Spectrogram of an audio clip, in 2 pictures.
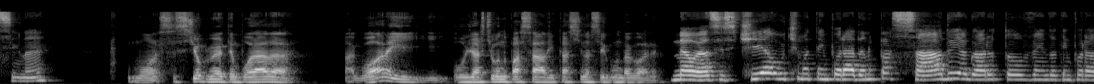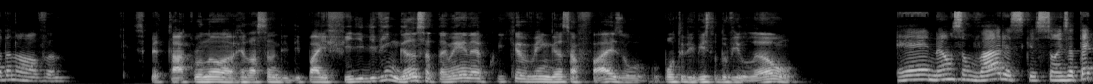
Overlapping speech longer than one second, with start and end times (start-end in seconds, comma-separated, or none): none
